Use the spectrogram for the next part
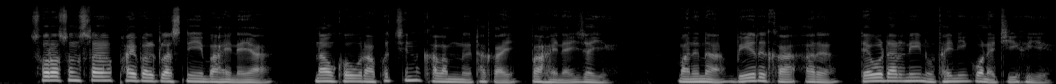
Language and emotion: Bodo, neutral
